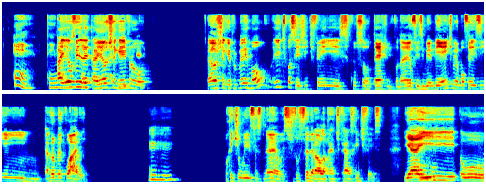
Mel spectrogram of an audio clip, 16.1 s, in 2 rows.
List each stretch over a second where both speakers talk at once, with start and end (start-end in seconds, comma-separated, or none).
0.9-2.2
